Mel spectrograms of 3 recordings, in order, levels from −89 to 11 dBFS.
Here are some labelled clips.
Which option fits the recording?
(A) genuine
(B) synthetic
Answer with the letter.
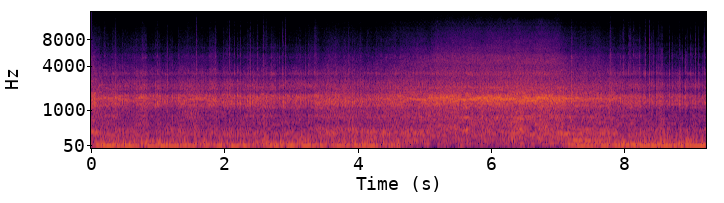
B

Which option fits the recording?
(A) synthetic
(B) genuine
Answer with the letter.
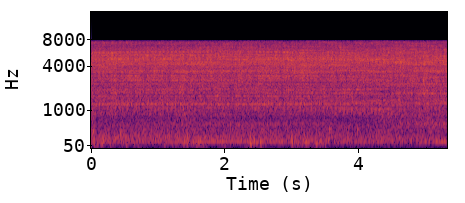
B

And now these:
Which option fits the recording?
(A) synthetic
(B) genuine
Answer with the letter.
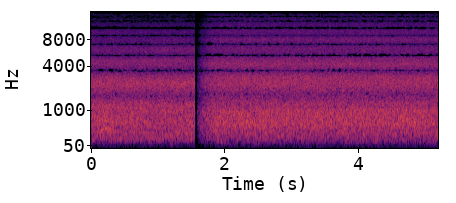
B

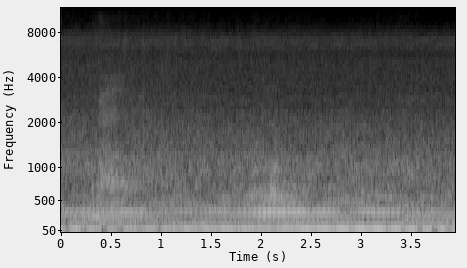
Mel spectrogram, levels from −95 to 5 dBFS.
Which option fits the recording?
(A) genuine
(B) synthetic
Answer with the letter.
B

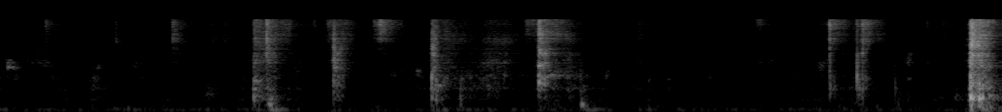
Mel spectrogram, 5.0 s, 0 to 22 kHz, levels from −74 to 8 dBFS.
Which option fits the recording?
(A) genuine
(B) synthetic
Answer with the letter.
B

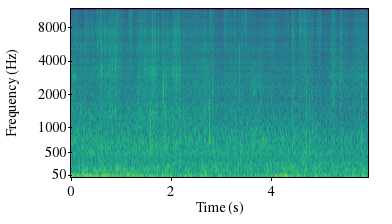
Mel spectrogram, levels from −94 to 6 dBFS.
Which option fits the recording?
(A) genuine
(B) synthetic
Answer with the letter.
B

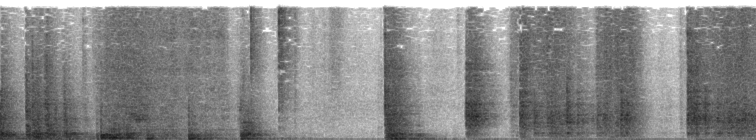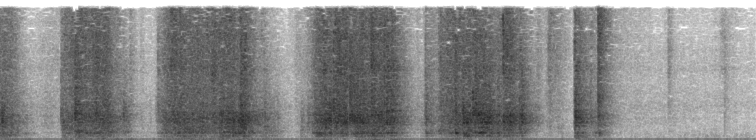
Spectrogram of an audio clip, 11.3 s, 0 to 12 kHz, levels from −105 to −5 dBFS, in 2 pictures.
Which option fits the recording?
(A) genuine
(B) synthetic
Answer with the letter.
A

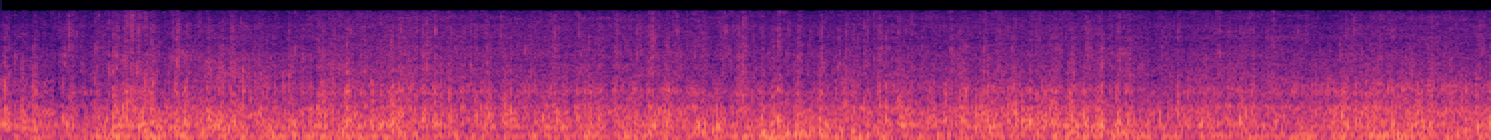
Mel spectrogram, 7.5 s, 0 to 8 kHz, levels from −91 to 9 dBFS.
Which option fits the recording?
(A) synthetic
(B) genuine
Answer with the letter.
B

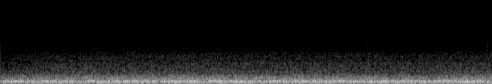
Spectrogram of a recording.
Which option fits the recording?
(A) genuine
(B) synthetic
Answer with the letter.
B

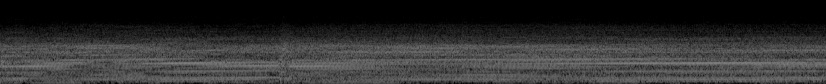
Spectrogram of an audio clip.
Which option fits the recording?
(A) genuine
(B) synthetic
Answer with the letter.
B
